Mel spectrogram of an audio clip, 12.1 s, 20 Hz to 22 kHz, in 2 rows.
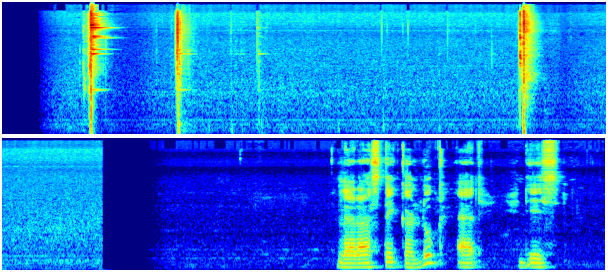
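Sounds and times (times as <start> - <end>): lighter lid clicking: 5.2 - 5.4.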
